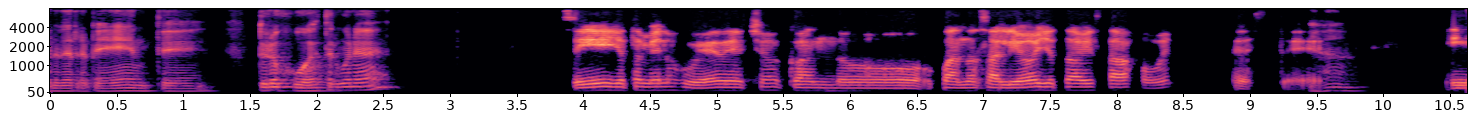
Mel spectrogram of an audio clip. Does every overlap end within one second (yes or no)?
yes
